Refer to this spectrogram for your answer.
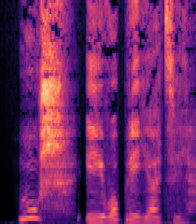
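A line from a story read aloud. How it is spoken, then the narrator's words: Sighing. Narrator (Russian): вздохнула я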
